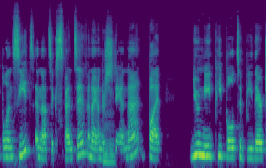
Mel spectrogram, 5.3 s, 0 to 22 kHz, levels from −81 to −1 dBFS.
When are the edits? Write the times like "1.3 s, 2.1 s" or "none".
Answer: none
